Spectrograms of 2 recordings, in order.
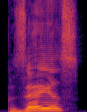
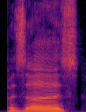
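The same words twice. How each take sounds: First: The second vowel is a Southern gliding eh sound. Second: The second vowel has a Philadelphia-style eh sound. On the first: "the Southern diphthonged eh" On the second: "the Philly eh"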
